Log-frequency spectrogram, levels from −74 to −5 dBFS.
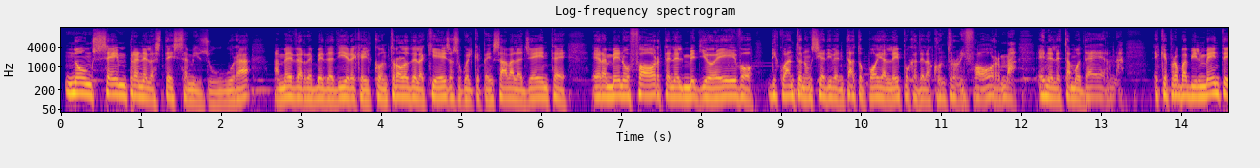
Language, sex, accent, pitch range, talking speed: Italian, male, native, 115-145 Hz, 170 wpm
